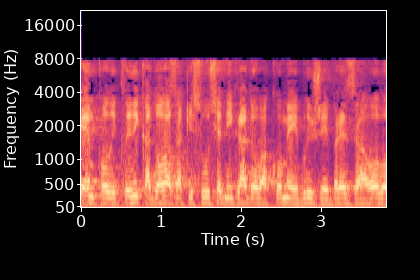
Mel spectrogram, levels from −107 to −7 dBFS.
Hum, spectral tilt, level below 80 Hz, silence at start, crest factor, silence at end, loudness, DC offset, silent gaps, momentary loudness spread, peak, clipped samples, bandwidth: none; -3.5 dB/octave; -42 dBFS; 0 s; 12 dB; 0 s; -16 LUFS; 3%; none; 3 LU; -4 dBFS; under 0.1%; 8 kHz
